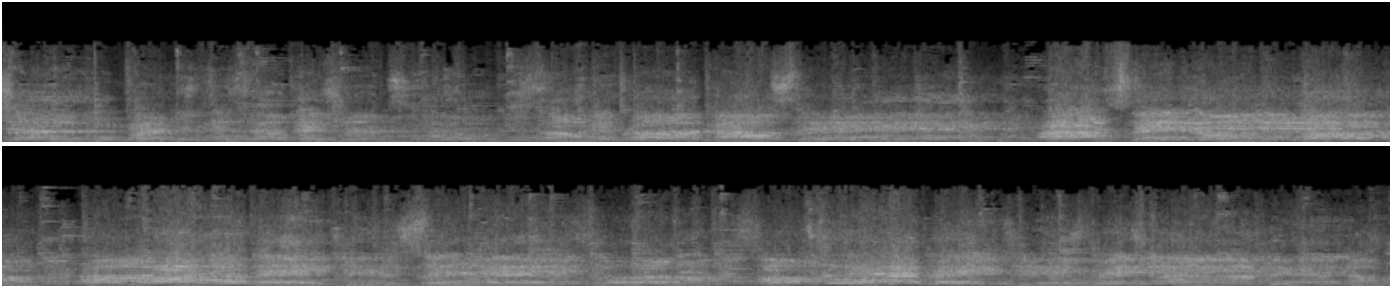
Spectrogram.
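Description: Church choir singing a hymn in parts, accompanied by piano, bass guitar and acoustic guitar.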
